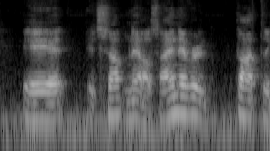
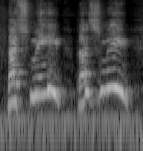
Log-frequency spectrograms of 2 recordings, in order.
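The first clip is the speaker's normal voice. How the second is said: much higher and louder, thrilled; eager claim; 5 dB louder, slower than usual. Retold or imitated. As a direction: blurt it out, bursting with pride. David eagerly claims his fame.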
